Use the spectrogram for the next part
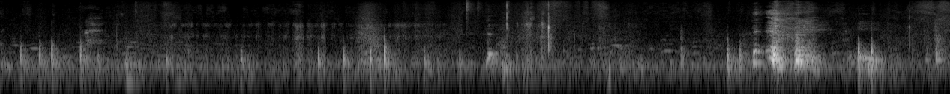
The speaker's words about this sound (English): Is that a cough or a sneeze? Two in one, doesn't have time.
